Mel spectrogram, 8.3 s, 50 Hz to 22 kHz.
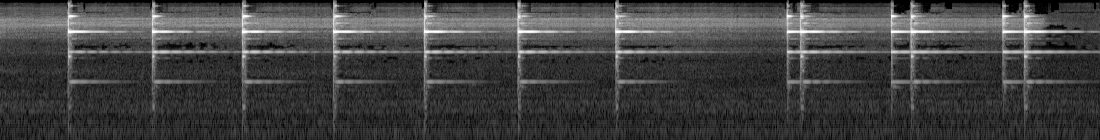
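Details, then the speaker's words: Daniel Quare repeating pocket watch, ca. 1690, pendant depressed: seven single bright dings then three double dings, cleanly striking the hours and quarters. "the hours are strike by the first tone of single blow each for the number of hours and then the quarter hour is indicated by the double tones at the end"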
